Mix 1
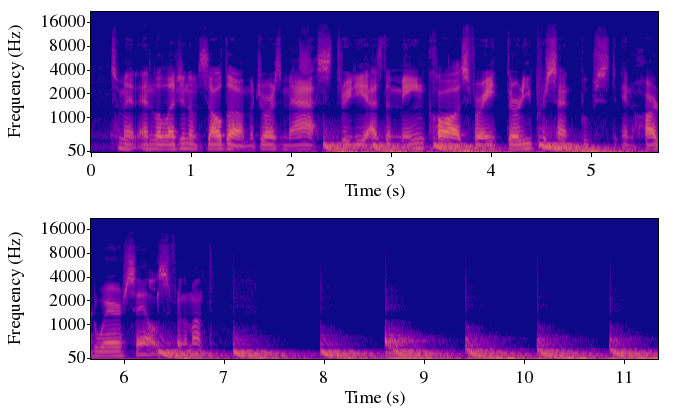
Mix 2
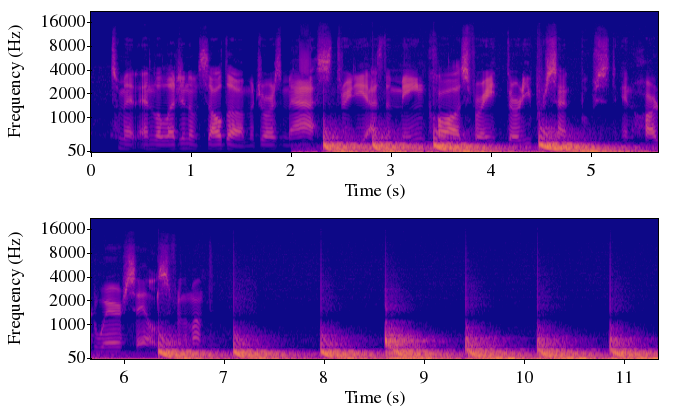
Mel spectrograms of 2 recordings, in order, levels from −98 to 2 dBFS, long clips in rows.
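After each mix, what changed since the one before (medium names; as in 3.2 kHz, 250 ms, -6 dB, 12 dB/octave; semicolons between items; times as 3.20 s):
speech: add high-pass 1.1 kHz 12 dB/octave; background +8.5 dB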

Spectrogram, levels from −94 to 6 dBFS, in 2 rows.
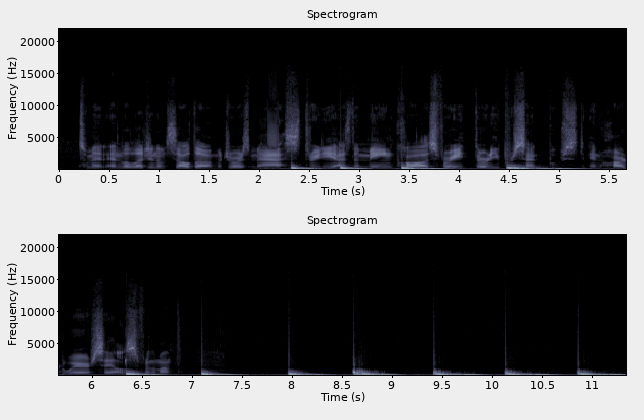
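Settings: reverb: off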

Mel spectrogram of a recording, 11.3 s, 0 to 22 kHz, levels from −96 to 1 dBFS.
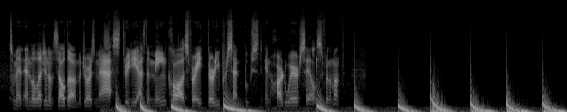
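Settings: background -5.5 dB; master: remove static phaser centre 330 Hz, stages 6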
